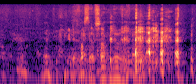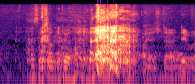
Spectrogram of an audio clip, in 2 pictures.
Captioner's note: laughter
